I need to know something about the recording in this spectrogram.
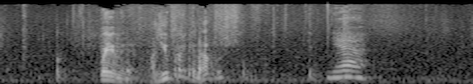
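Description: A man speaks in a low, tense voice close by.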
